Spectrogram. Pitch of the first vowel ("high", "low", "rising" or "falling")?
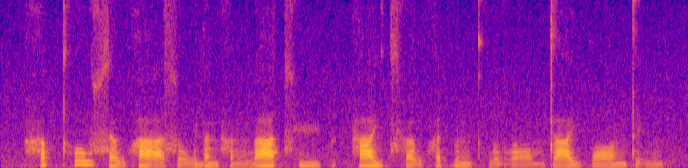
high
